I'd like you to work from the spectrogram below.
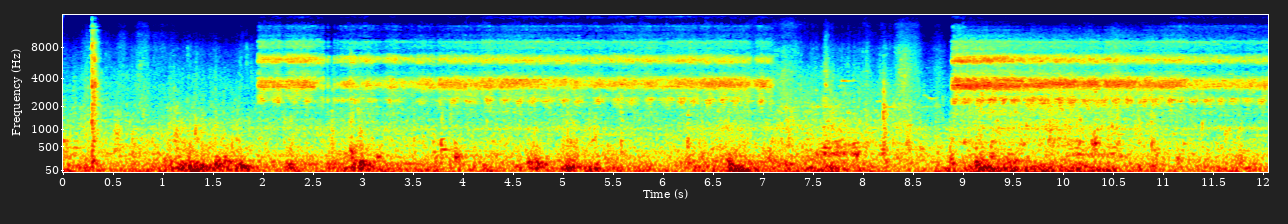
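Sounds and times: boat engines rumbling: 0.6 - 12.0
high-pitched whine: 2.0 - 7.3, 8.9 - 12.0.

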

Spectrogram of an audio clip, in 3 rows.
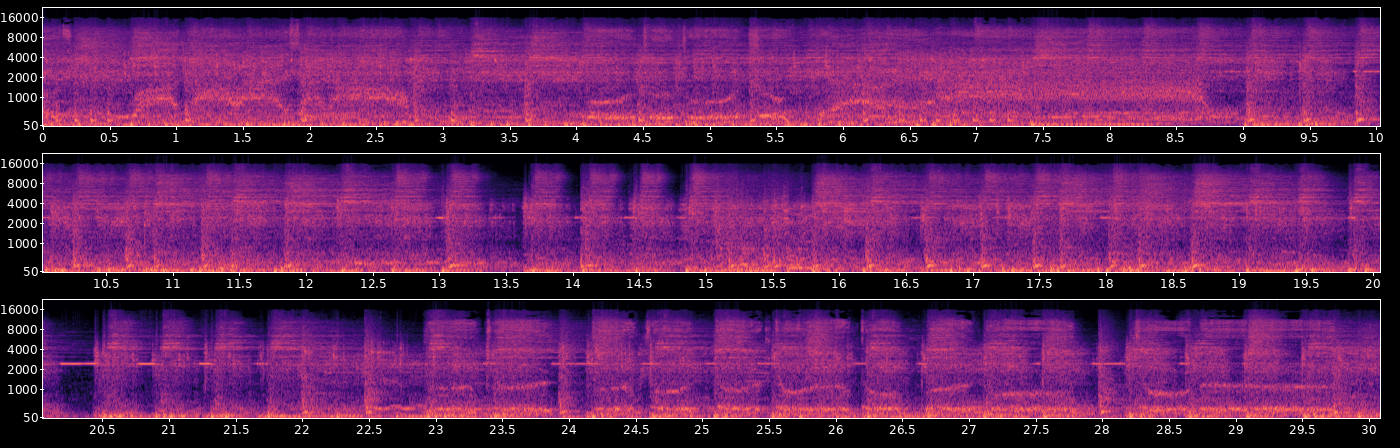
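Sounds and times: distorted guitars and bass: 0.0 - 30.0
pounding drum kit: 0.0 - 30.0
vocalist shouting into microphone: 0.6 - 2.8, 4.1 - 8.8.

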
